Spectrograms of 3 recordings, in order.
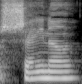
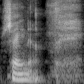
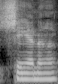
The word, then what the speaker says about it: Shana: Shayna. And I always have to tell people like Dana so that they pronounce it right cuz I always get Shanna, Shauna, Shanay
